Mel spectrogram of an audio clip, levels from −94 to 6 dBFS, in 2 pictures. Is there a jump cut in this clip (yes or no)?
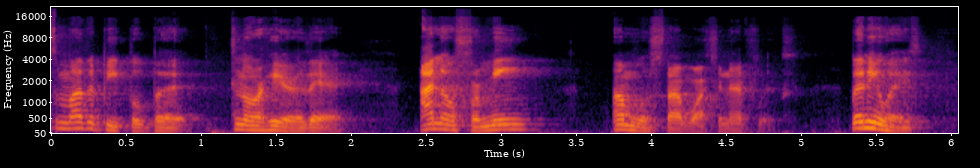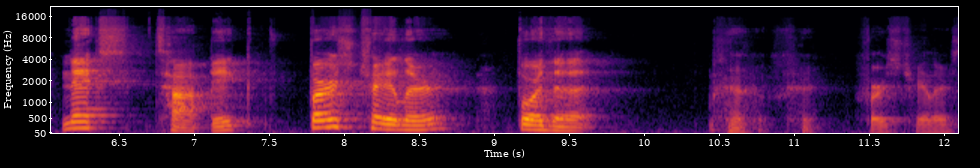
yes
